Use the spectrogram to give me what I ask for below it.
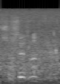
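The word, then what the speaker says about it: Susitna: How do you pronounce the name of this river? This one's Sisitna.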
